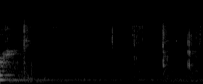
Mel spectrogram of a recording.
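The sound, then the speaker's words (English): Tarot cards being shuffled by hand with cold hands, heard as a few faint, crisp papery bursts spaced unevenly across the moment. “My hands are cold, so I feel like my shuffling is a little, whatever.”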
